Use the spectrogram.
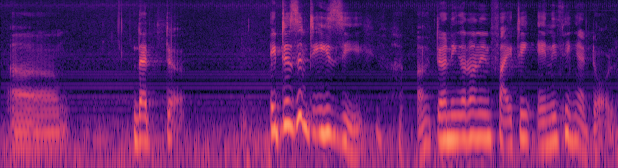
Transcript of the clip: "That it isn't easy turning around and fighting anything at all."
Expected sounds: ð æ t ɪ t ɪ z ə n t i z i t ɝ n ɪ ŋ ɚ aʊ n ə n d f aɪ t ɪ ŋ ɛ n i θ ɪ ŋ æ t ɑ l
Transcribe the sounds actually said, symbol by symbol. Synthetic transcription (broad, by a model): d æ t ɪ t ɪ z ə n t i z i t ɝ n ɪ ŋ ɚ aʊ n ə n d f aɪ t ɪ ŋ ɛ n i t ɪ ŋ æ t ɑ l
